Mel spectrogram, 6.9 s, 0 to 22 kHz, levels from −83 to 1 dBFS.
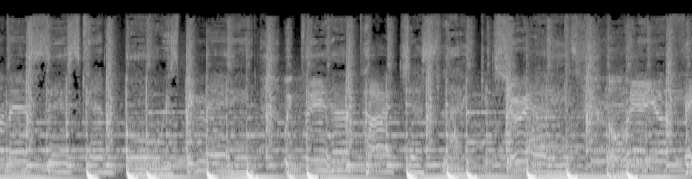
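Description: A single sharp tick sounds at 3.78 s. It is a bit error spike. One sample jumps to about -13 dBFS and snaps straight back. A flipped bit in memory or on a digital link causes it. The click is broadband and unrelated to the surrounding audio.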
